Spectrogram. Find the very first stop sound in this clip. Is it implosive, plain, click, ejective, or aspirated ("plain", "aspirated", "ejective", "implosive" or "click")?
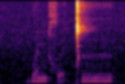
implosive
